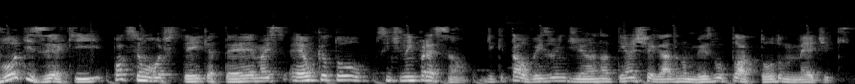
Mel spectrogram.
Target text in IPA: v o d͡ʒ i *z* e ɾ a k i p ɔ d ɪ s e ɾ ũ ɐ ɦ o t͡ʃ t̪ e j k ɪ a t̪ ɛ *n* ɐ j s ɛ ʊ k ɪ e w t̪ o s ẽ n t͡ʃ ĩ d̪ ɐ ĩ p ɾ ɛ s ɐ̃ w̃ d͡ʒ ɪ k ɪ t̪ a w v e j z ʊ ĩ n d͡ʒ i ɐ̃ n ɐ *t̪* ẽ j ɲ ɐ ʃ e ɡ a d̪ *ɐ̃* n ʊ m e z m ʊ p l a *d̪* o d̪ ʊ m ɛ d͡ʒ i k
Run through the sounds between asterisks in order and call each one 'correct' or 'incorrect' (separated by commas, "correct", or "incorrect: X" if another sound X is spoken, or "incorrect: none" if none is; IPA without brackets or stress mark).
correct, incorrect: m, correct, incorrect: ɐ, incorrect: t̪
